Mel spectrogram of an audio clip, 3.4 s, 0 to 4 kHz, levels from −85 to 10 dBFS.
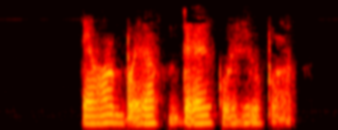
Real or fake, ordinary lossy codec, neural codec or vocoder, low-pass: fake; MP3, 16 kbps; vocoder, 22.05 kHz, 80 mel bands, HiFi-GAN; 3.6 kHz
